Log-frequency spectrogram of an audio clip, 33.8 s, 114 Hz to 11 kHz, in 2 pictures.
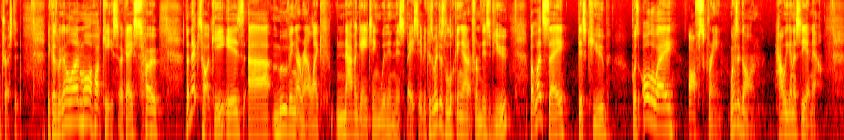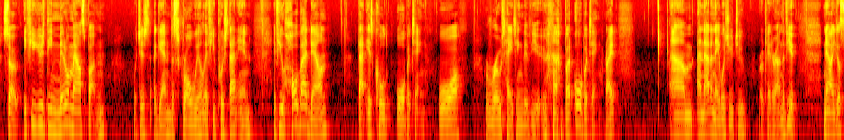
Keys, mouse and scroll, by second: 11.9 g, 22.0 middle click.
